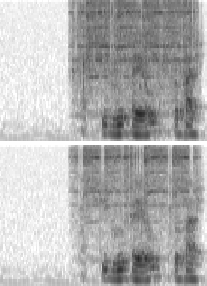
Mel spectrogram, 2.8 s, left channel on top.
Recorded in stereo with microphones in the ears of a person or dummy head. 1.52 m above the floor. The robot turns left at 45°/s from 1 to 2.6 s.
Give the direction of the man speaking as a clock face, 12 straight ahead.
6 o'clock.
